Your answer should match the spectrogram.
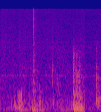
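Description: Microwave oven door being shut, a soft thump about one and a half seconds in, among a few light handling clicks; a click from the timer dial being turned follows near the end.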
